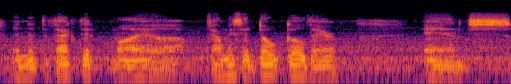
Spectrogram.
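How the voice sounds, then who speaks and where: A quiet man at a fairly slow pace, with noticeable background noise. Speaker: vlogger. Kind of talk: personal vlog monologue. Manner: halting.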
